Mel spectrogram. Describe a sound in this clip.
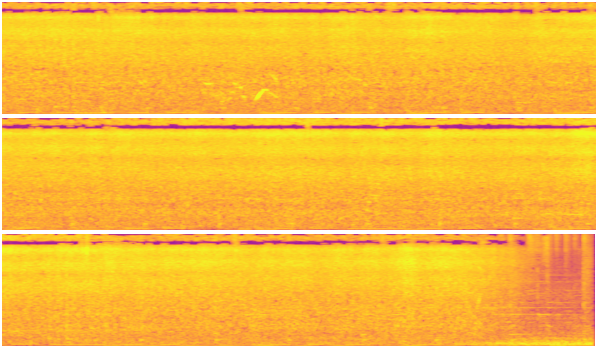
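A swollen river rushes and roars nearby.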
